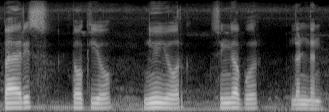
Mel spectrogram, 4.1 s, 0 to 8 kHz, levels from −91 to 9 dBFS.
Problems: constant background noise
